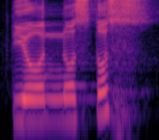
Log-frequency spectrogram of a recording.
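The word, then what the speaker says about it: θεόπνευστος: Greek coming from the Greek word theonostos. Silent P na siya, PJ.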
